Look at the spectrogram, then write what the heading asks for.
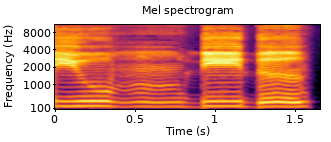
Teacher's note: Yum did yum tu sifat tawassut dan sifat gunnah asliyah yang ada pada huruf mim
